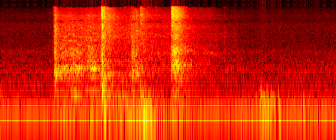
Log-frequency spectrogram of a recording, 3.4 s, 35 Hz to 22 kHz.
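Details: 1985 Camaro Z28, 5-speed, LS engine swap, first start: starter churns with three or four sharp irregular pops, never catches; backfiring misfire because coil leads were swapped.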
